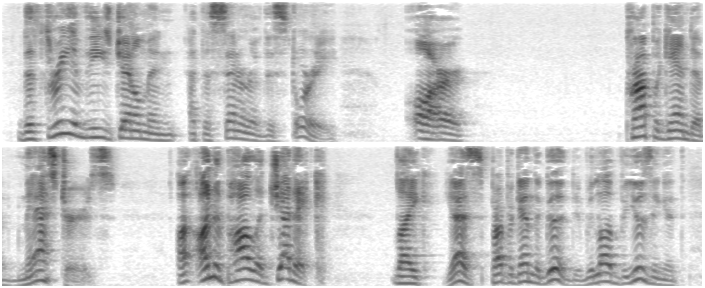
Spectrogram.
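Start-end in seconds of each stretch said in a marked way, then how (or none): 11.4-13.7 put-on Russian accent. Speaker mocks the story's propaganda masters, fake Russian accent like Muppet Vampire Count. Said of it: "sounded more like the Muppet Vampire Count than any kind of television show fake Russian accent".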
